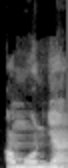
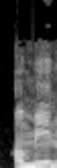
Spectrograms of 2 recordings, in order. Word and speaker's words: ammine: में दिख गया NH3, तो NH3 को आप अमोनिया ना बोल करके आप क्या बोलेंगे? वहां पे अमीन बोलेंगे। क्या बोलेंगे? अमीन।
